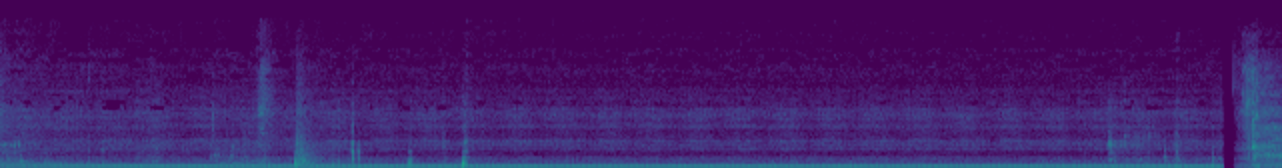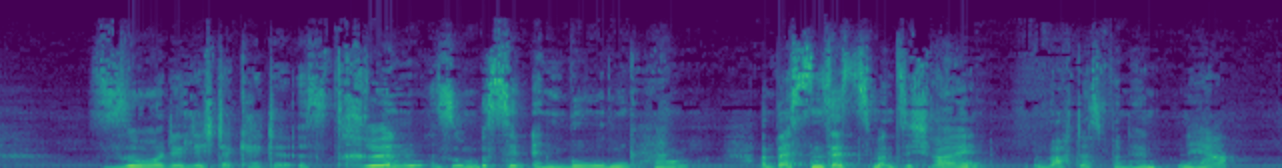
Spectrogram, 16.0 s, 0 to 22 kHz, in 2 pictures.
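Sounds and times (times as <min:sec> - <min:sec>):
faint electrical hum: 0:00.0 - 0:16.0.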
